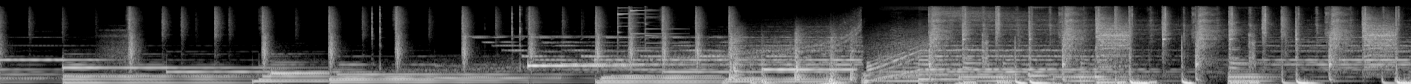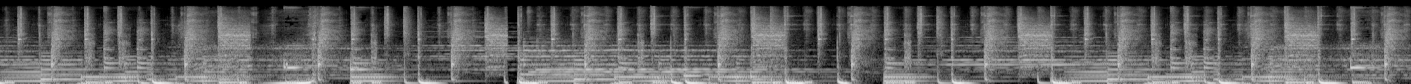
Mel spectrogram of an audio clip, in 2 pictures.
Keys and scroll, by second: 18.5-23.0 typing, 24.7 Return, 24.9-26.3 typing.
